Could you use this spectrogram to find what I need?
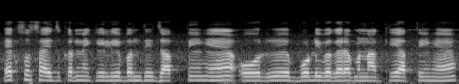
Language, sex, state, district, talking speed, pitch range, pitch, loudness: Hindi, female, Haryana, Jhajjar, 185 wpm, 180-190 Hz, 185 Hz, -15 LUFS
